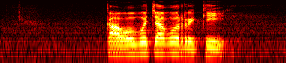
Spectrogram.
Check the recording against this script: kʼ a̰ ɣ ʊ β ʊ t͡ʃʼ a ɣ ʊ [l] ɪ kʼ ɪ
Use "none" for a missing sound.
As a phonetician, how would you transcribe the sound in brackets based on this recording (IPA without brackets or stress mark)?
r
